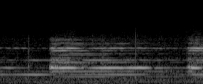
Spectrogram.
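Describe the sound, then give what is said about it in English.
A church bell strikes the hour in a city square at night, a few clear strokes each leaving a long, steady, humming ring that carries between strikes. “Our rendezvous took place right on the dot. I remember the hour was striking.”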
